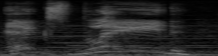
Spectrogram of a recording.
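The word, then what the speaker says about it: χ-blade: was destroyed means the x-blade it's just pronounced like keyblade even though it's just one keyblade ah the series is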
